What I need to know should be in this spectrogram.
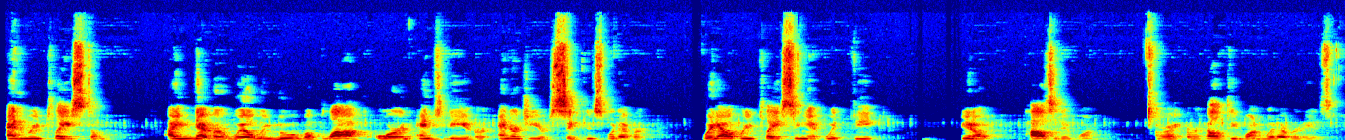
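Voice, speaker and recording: A woman with an accent, an energy healer speaking gently and often checking in with her listeners as she describes guided healing tracks. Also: low-pitched, fairly even intonation, moderate pace. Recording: echoey room.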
